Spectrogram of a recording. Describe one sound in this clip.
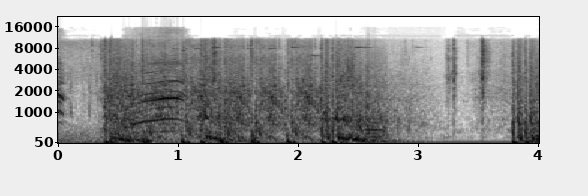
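Shotgun blasts boom in quick bursts.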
